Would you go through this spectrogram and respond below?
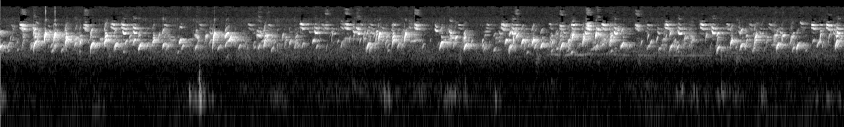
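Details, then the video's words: European goldfinch chicks' twittering song, known as bitbita, used to stimulate goldfinches to sing: a dense, continuous stream of high, quick chirps and trills with fast, jumbled notes that barely pause, plus faint low knocks underneath. "بتبتة الحسون الأكثر تحفيزا أن لم يغرد الحسون فعلم حسونك انثى او ابكم بتبتات فراخ الحسون الفتاكة"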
